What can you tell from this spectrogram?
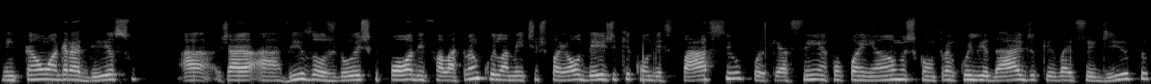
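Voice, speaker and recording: In a normal speaking voice, a woman of medium pitch talks at a fairly slow pace with fairly even intonation and hardly any pauses, the sound dry and close with no echo. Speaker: professor and seminar moderator. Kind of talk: academic seminar introduction.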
